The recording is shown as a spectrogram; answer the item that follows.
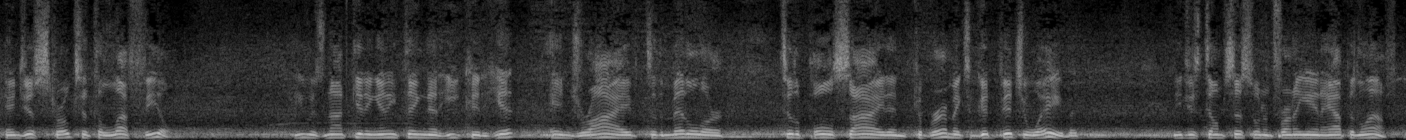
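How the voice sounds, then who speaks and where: A man's voice: on the high side, measured pace. An American man giving conversational color commentary on a live radio baseball broadcast from an outdoor ballpark. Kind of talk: conversational game analysis. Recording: outdoor ballpark broadcast with clear ambient noise.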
